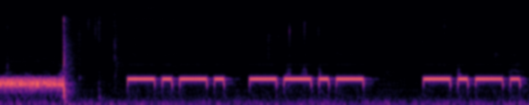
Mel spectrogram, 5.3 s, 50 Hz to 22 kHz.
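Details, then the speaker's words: NC40A CW transceiver at 7060 kHz playing a recorded CQ from memory instead of the hand key; clean tone near 1 kHz, crisp starts and stops with no clicks, so clicks come from using the key: clean CW keying. "far as I can tell, there are no clicks. So it's not the keying that's causing this."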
